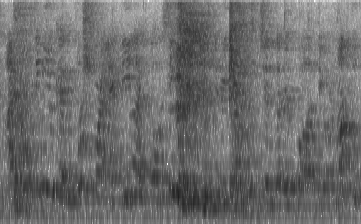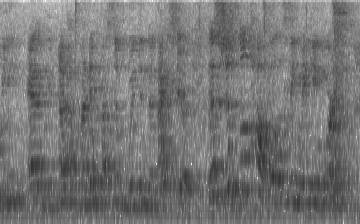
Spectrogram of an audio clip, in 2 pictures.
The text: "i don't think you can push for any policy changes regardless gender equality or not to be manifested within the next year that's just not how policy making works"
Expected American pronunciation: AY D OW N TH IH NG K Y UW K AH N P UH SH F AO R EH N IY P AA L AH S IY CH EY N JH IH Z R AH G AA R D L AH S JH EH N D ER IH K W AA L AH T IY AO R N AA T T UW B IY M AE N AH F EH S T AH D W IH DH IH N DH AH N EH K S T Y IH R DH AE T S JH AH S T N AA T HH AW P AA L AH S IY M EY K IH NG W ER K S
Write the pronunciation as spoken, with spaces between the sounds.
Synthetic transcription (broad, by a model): AY D OW N TH IH NG K Y UW K AH N P UH SH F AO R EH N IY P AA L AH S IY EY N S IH R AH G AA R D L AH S JH EH N D ER IH K W AA L AH T IY AO R N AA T T UW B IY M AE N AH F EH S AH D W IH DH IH N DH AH N EH K S T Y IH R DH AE T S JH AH S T N AA T HH AW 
